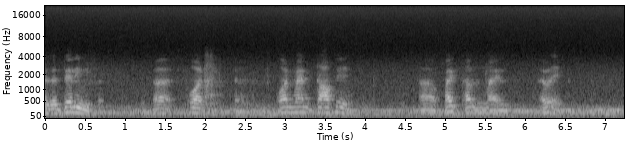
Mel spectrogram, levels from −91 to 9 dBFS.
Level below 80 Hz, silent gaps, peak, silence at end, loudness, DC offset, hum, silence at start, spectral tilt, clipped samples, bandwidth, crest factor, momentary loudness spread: -50 dBFS; none; -10 dBFS; 0 s; -30 LUFS; under 0.1%; none; 0 s; -8.5 dB/octave; under 0.1%; over 20 kHz; 18 dB; 13 LU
